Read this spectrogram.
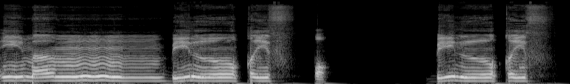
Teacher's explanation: qalqalah yang berlaku ialah qalqalah yang tebal sebab berlaku pada ta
